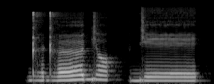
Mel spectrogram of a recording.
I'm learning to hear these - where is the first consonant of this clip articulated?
retroflex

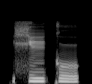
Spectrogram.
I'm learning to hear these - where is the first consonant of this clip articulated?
palate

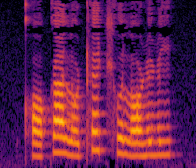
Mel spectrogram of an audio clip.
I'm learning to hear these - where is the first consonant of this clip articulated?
velum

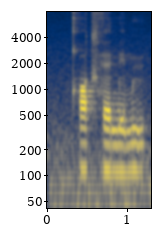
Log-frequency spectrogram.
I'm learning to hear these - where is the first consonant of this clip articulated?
uvula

